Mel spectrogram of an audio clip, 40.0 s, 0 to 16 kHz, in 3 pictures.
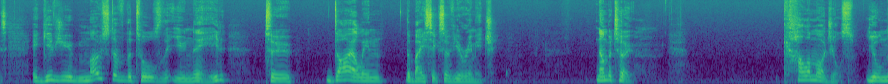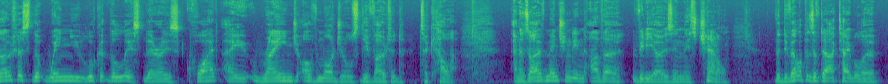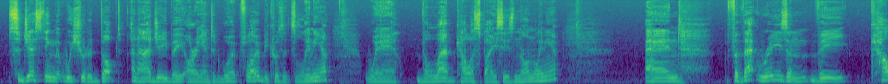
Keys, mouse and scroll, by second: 15.0 scroll down 2.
